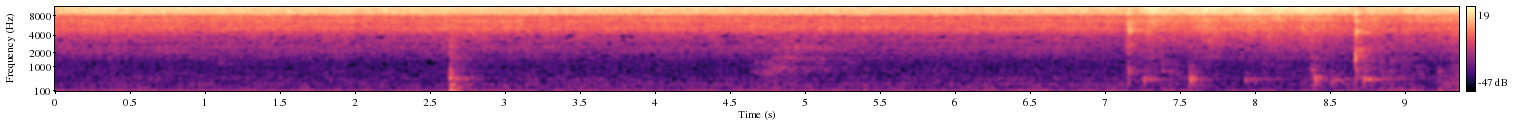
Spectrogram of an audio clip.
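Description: Tomato, garlic and ginger frying in oil in a wok, a steady sizzle. There is a single knock about two and a half seconds in, and near the end a spatula scrapes and clinks against the wok as the sauté is stirred.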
